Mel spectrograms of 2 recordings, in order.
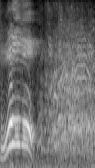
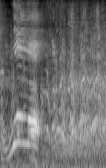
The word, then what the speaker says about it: Louisville: at Muhammad Ali International, drove through Louisville, and they're like, it's pronounced Louisville! And it was an angry, it was not a polite, like, hey, why don't you try it this way, sir? It was an angry, it's Louisville! And I'm like, I am so sorry, Louisville.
